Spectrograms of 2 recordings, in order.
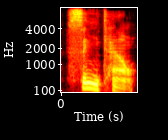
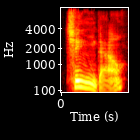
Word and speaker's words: Qingdao: this port name, because you're forever hearing it called Tsingtao by people, but that is not how it's pronounced. It is Qingdao.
